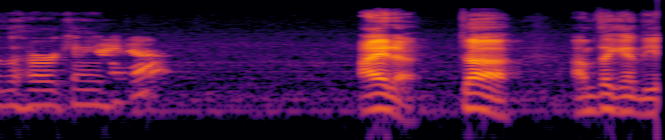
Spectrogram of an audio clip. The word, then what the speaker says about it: Ida: How do you pronounce the name of the hurricane? Ida? Ida.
